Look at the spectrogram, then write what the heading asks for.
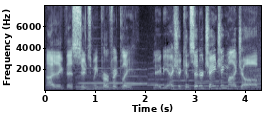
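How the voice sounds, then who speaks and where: A woman voicing an earnest fire truck character in a children's cartoon, eager but easily discouraged, with an expressive delivery. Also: a bass voice, moderate pace, full character voice. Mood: dejected. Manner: expressive, exclamatory. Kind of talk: animated children's cartoon dub acting. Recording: music under the voice.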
